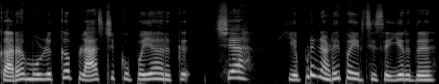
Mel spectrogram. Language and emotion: Tamil, disgusted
